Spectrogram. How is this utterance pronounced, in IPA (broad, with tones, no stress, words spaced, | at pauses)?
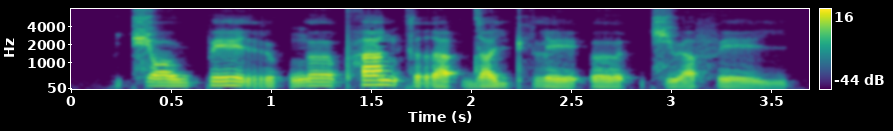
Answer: t͡ɕɔː˧w peː˥˩ru˨˩k̚ ŋɤː˧pʰa˥˩nkra˨˩ʔ da˧jpʰleː˨˩ʔɤː˨˩t̚t͡ɕɯ˩˦a̯ feː˨˩j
